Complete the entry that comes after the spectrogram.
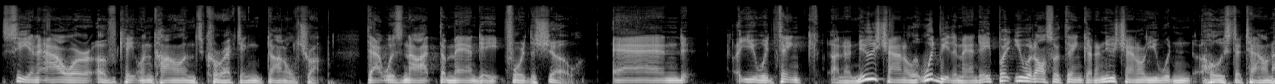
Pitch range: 90-120 Hz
